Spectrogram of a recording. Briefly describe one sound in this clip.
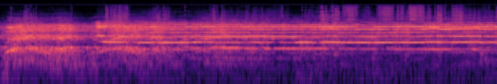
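A man chants a long-held lament through a microphone.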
